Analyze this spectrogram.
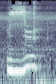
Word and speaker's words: œufs: Rappelez-vous, on dit un œuf quand on en a un, mais deux œufs. Un œuf, des œufs. OK, quand tu en as deux, la prononciation c'est des œufs.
